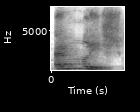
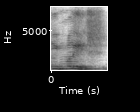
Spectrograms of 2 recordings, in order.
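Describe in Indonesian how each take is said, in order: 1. Vokal pertama terdengar seperti 'e'. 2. Vokal pertama terdengar seperti 'i'. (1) "karena E tetap dibaca E" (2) "bukan English dalam bahasa Jerman"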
